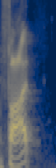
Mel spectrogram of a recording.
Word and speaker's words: Pfaadt: And that's an annoying pick because I wanted to draft Brendan Faught, who is a pitching prospect with the Diamondbacks. That name is spelled P-F-A-A-D-T if you're looking him up.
